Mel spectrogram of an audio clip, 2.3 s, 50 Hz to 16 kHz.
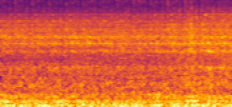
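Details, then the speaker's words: Warm BMW that shook for ~10 s after each start, with rear O2 voltage dropping to 0 V: front oxygen sensor unplugged, idle now quiet, steady, no surge or stumble, rpm and rear O2 voltage normal. "这时候发动机的抖动现象消失，发动机一切正常，怠速工作平稳，后氧传感器的电压数据也恢复正常，发动机转速非常平稳，而且后氧传感器的电压也正常。"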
